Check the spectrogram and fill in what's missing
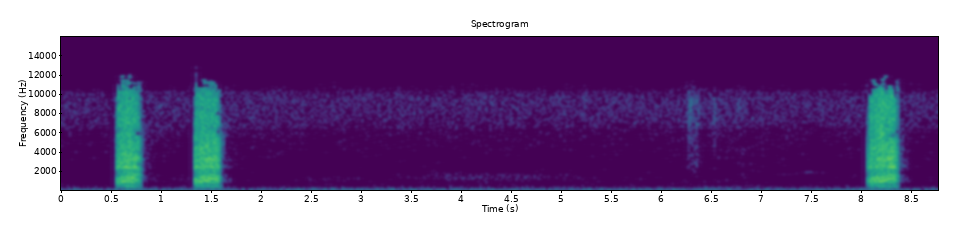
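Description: A raven gives two harsh, rasping calls less than a second apart, then a single matching call after a long pause. The background is otherwise quiet.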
